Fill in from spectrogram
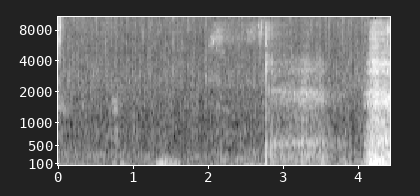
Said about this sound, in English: And there's, you can hear the faint trickling of water. And there is a statue of a little cherub with a vase and water kind of spraying out of it.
